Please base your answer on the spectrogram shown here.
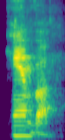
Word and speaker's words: Canva: My wife is the one that told me about Canva. She was complaining to me last night because I didn't say it right. It's Canva.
